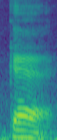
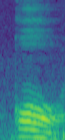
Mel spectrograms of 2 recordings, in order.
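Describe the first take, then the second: First: The consonant is thin and forward in the mouth. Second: The consonant is thick and deep in the throat. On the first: The speaker calls it wrong. "jangan baca ka" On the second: The speaker calls it right. "tebalkan qa"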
